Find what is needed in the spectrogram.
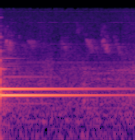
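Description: Two-tone doorbell chime: a higher note followed by a lower one, both ringing on and slowly fading over about two seconds.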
